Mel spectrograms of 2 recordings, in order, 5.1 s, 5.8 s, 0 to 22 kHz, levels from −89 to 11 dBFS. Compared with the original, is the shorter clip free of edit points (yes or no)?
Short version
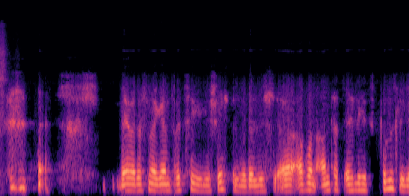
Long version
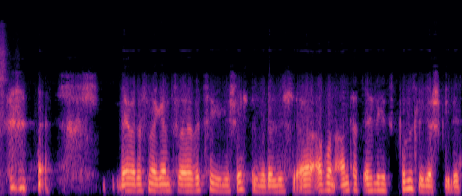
no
